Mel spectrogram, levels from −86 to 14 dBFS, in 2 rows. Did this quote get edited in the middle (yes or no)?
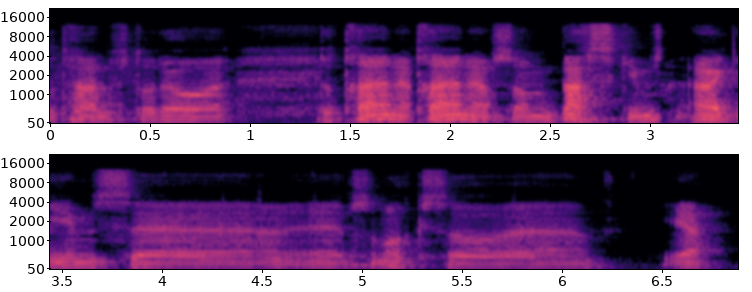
yes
